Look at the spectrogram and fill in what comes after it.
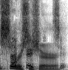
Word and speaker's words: Somersetshire: Somersetshire. No, that's it. Nailed it. – Nailed it. – We're going to Somersetshire. – We're going to have some Worcestershire sauce. – Worcestershire sauce and Somersetshire.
